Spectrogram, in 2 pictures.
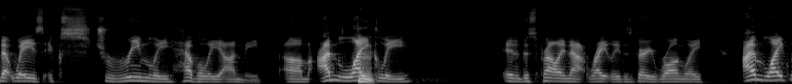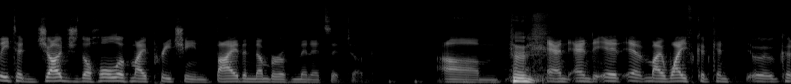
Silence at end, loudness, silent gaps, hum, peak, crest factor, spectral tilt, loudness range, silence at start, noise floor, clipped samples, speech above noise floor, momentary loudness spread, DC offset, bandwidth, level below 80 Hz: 0 s; -32 LUFS; none; none; -8 dBFS; 26 dB; -5.5 dB/octave; 7 LU; 0 s; -82 dBFS; under 0.1%; 49 dB; 17 LU; under 0.1%; 18.5 kHz; -76 dBFS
